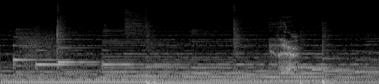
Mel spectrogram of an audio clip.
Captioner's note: sighing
